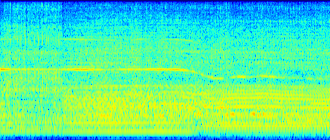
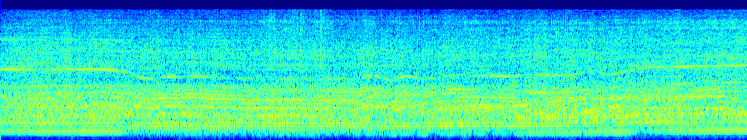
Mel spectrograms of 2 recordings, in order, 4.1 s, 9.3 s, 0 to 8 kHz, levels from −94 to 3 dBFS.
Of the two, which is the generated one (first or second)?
second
